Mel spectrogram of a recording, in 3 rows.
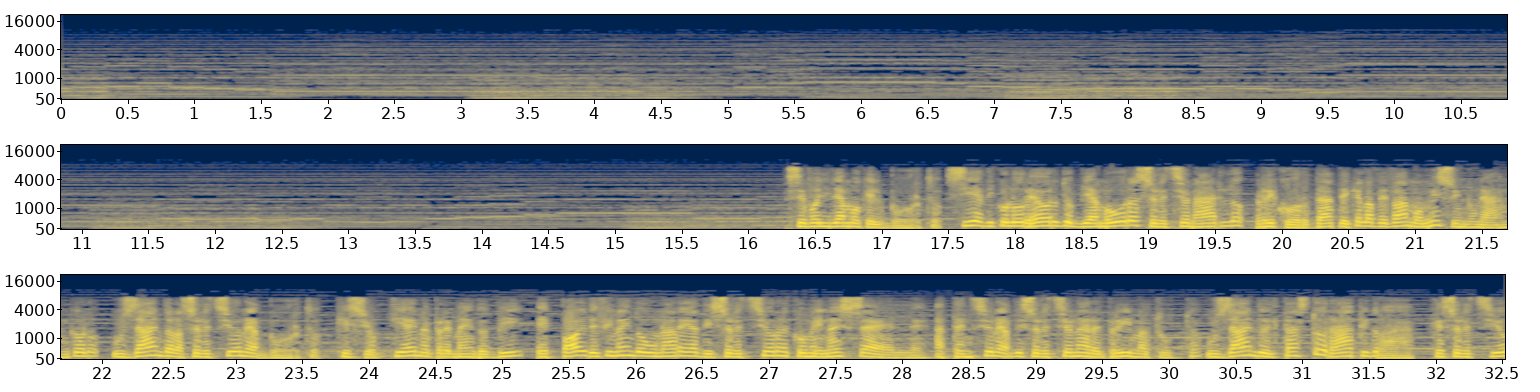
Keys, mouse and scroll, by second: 0.3-2.3 middle drag, 3.8-5.8 middle drag, 6.7-8.6 right drag, 8.0 l, 9.4 r, 13.2-15.1 drag, 24.0-25.9 drag, 24.4 a, 25.7 b, 29.4 s.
